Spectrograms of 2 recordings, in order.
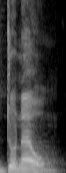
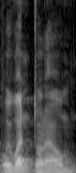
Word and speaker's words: Dunelm: Why do you say Dunelm like it's two different words? Dunelm. I said it right, didn't I? No. Dunelm. Dunelm. It's Dunelm. Dunelm. It's not Dunelm. I don't know. It's like a type of elm.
